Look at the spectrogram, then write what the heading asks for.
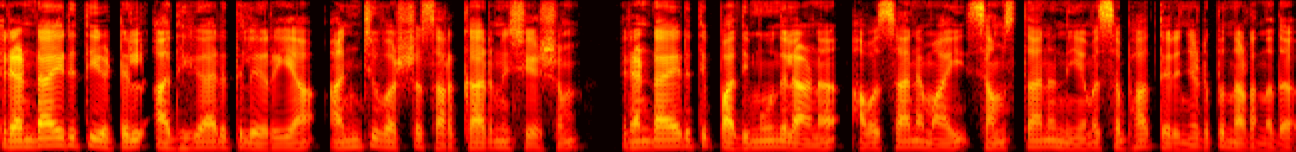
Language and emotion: Malayalam, neutral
